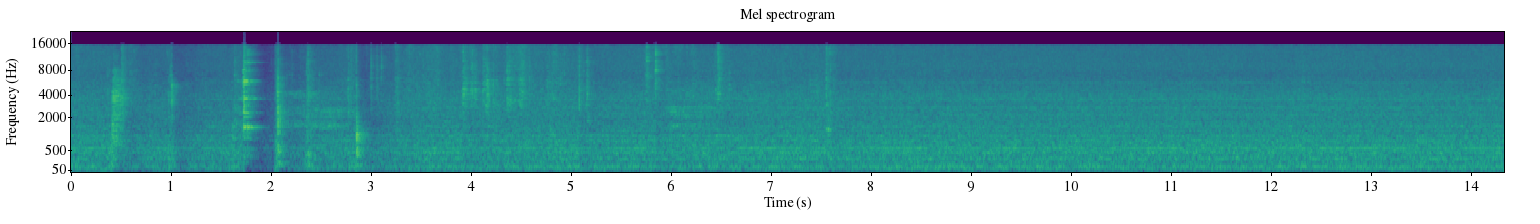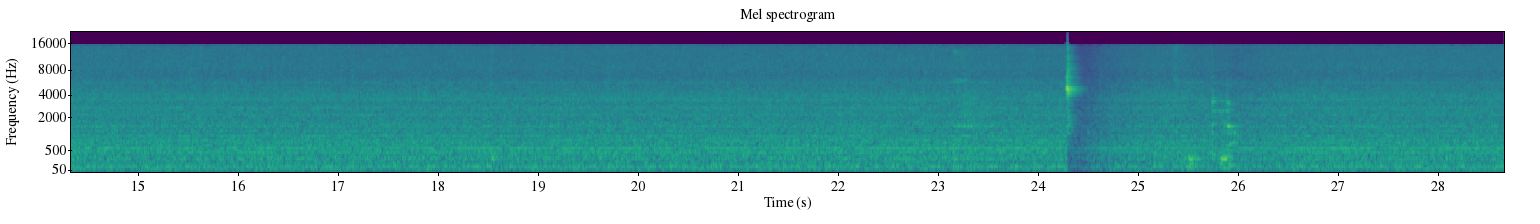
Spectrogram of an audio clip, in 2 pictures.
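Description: Small clicks and clinks of electronic components and tools handled on a workbench, several in the first three seconds and a few more near the end. Underneath is a steady background hiss with a constant hum.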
